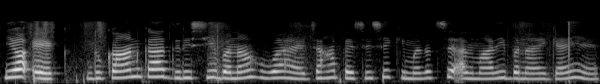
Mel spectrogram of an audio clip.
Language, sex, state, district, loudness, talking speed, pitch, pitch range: Hindi, female, Jharkhand, Ranchi, -20 LUFS, 180 wpm, 295 Hz, 275-315 Hz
